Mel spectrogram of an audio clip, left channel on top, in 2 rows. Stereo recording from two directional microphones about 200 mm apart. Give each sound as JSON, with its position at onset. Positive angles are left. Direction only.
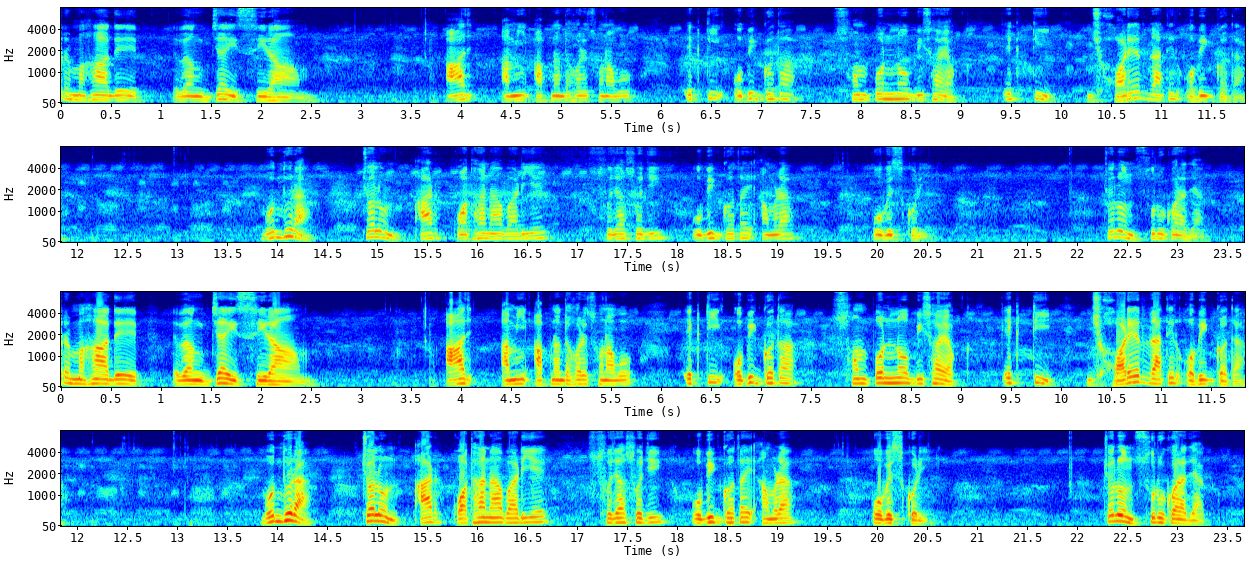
{"t": 0.0, "sound": "a man's voice", "side_deg": -40}
{"t": 3.6, "sound": "a man's voice", "side_deg": -35}
{"t": 13.8, "sound": "a man's voice", "side_deg": -40}
{"t": 22.3, "sound": "speech", "side_deg": -45}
